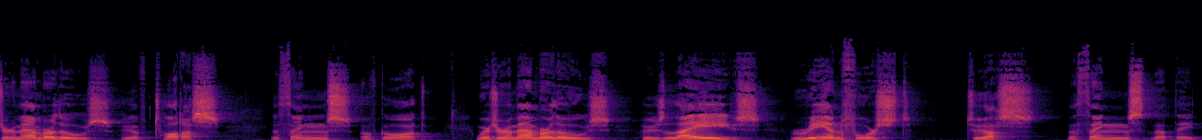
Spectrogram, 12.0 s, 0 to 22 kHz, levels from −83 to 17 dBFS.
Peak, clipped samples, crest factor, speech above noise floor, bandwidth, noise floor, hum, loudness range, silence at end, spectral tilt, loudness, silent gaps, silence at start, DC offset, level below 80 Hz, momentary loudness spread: -8 dBFS; under 0.1%; 20 dB; 42 dB; 15.5 kHz; -70 dBFS; none; 5 LU; 0.05 s; -3 dB/octave; -27 LUFS; none; 0 s; under 0.1%; -76 dBFS; 15 LU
